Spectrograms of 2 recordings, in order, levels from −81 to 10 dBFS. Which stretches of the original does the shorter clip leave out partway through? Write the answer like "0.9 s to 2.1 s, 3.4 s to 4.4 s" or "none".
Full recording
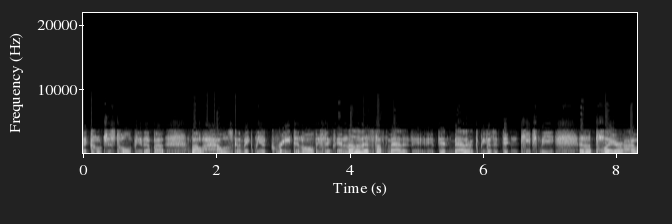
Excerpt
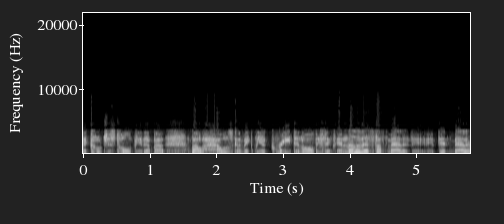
none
